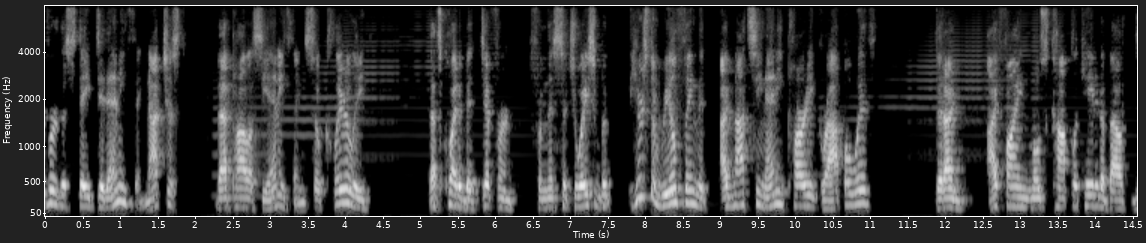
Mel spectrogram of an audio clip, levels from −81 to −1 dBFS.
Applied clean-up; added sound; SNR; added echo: classical method spectral subtraction.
